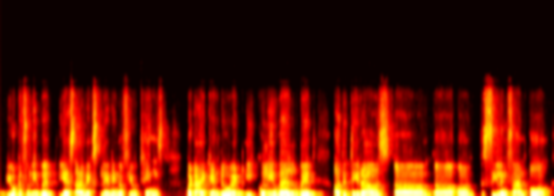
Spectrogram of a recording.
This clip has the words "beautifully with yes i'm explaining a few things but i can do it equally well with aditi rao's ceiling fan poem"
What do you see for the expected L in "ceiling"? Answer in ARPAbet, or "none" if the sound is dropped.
L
